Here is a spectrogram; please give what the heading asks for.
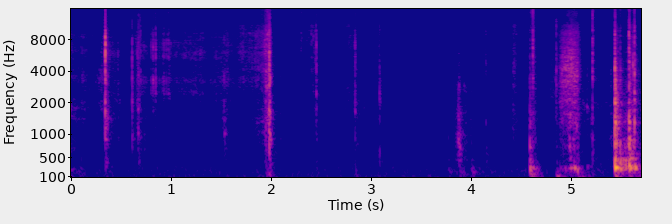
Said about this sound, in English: So now we can just take this Post-it tape off.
